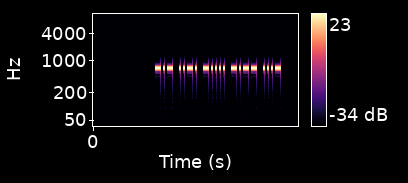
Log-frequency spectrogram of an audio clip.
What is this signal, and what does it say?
Morse code, heard as a keyed tone, about 31 wpm, 700 Hz. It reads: KF6YV
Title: USA Call Signs - 5 Characters - 4x Character Spacing - 30wpm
